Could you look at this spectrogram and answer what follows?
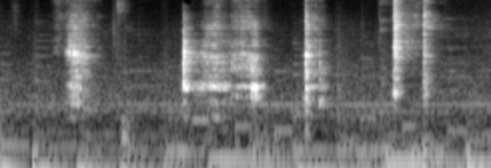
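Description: A knife thinly slicing Japanese cucumber: four separate, crisp cutting strokes with short rasping tails, heard close up over a low, quiet hum.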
